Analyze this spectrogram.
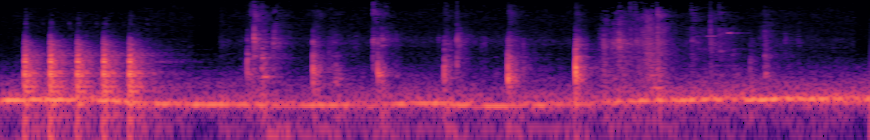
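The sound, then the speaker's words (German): An old innkeeper woman knocks on the door of a hotel room: a quick burst of five sharp knocks on a wooden door, followed by slower, irregular knocks, all fairly loud over a steady low hum. “als die alte Wirtsfrau an der Tür klopfte.”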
